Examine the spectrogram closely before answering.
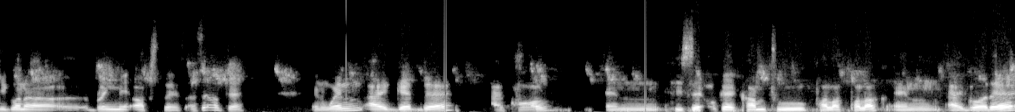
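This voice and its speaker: The speaker has a non-native accent and talks at a fairly slow pace. Pitch variation is ordinary. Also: man, medium pitch for a man. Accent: foreign, non-native English. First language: not English. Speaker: client of the law firm. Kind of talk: testimony. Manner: halting.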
